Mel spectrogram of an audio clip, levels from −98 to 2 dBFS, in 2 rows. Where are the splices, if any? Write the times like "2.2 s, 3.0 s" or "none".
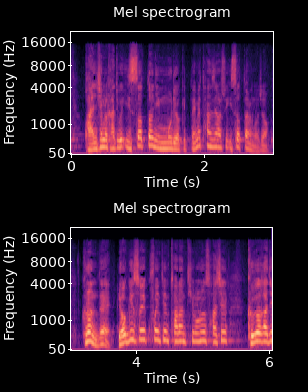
3.7 s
